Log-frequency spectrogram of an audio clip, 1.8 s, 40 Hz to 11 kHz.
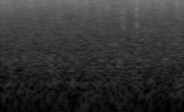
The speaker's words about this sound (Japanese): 1年半前の雨が滴る6月赤松は自分の店で店番をしていた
